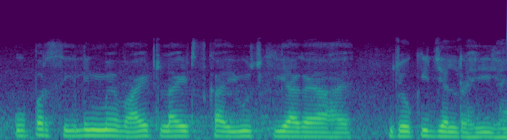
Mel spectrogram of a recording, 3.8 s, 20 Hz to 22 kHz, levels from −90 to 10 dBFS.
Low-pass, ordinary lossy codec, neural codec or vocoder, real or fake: 7.2 kHz; none; none; real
